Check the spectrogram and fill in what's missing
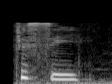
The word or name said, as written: fissi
